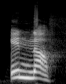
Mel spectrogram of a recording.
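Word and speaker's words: enough: इनफ. इनफ बोलते हैं ना, बस बहुत हो गया. इनफ. क्या आएगा यहां पे? जी एंड एच. तो देखो जी एच को यहां भी फ बोल रहे हैं, यहां भी फ.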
